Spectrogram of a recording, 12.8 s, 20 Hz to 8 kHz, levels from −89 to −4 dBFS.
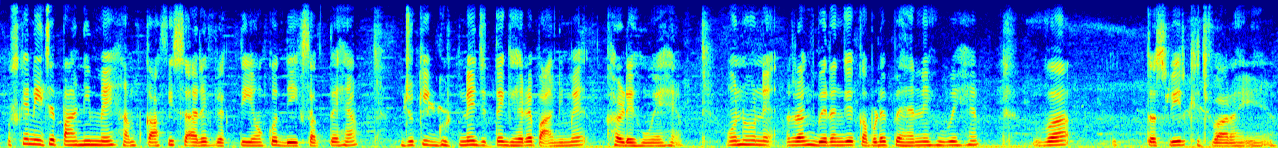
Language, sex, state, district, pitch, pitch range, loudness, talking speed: Hindi, female, Maharashtra, Aurangabad, 190 Hz, 175-205 Hz, -17 LUFS, 150 wpm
